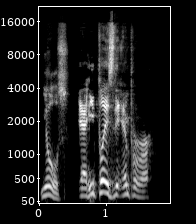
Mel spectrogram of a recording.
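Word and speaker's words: Elwes: Yules.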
